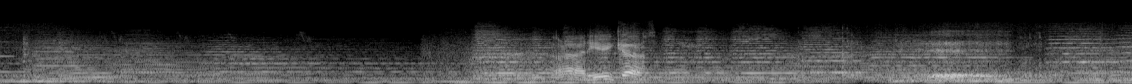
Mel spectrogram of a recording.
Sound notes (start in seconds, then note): 8.4 growling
